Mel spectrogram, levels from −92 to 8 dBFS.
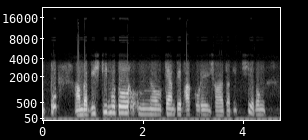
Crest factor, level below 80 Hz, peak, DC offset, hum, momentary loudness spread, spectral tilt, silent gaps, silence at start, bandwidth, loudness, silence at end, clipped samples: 18 dB; -58 dBFS; 0 dBFS; under 0.1%; none; 13 LU; -8.5 dB/octave; none; 0 s; 5.6 kHz; -19 LUFS; 0.1 s; under 0.1%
